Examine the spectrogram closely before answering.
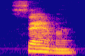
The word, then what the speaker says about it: salmon: patties but it's really salmon you know because the L is silent and uh but James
